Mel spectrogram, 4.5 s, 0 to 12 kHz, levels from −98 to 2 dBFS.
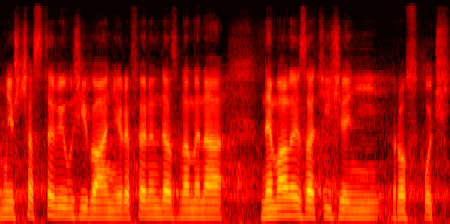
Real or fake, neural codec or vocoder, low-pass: fake; autoencoder, 48 kHz, 32 numbers a frame, DAC-VAE, trained on Japanese speech; 10.8 kHz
